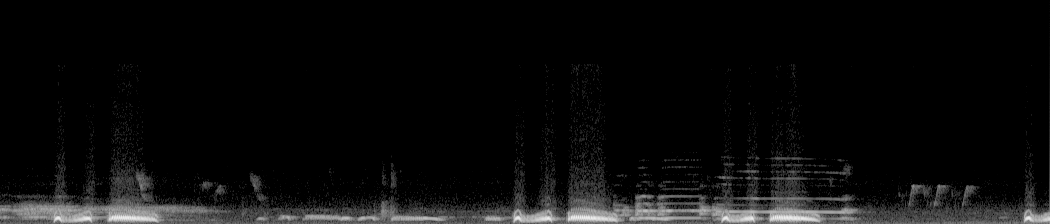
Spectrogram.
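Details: Spotted dove decoys, male and female, coo to provoke wild birds into fighting. Three loud phrases, each clipped notes then a drawn-out hoarse coo. Softer broken cooing fills the gaps, and a faint steady whistle-like tone runs through.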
